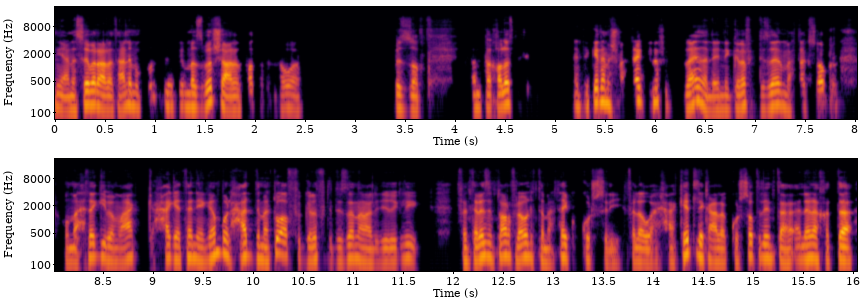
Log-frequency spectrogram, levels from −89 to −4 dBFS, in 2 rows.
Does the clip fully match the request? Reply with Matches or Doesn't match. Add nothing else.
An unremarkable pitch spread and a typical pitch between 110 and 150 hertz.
Matches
